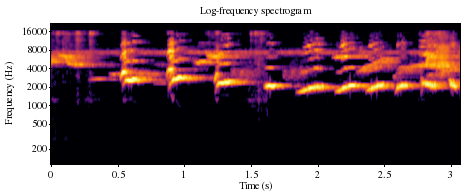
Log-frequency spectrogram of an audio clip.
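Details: Loud white-rumped shama of the blorok type, singing to provoke other birds, with sharp descending chips followed by a steady series of sweet, even whistled notes, about three per second.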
